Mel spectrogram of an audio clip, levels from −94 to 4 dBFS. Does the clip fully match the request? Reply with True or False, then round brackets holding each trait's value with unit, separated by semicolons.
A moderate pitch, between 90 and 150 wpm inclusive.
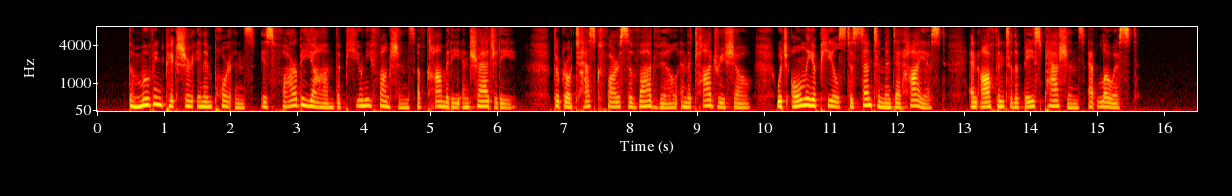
True (170 Hz; 140 wpm)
